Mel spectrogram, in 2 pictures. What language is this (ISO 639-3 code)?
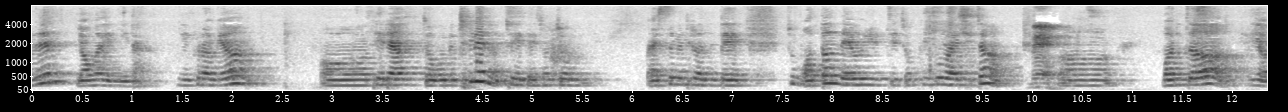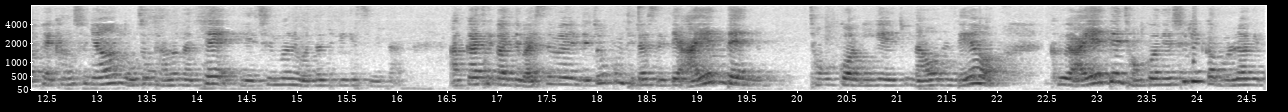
kor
